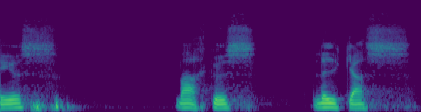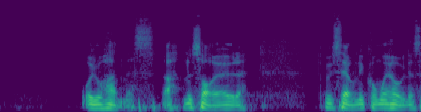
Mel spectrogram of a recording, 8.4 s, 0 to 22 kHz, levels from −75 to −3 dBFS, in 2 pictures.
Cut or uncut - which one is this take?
uncut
